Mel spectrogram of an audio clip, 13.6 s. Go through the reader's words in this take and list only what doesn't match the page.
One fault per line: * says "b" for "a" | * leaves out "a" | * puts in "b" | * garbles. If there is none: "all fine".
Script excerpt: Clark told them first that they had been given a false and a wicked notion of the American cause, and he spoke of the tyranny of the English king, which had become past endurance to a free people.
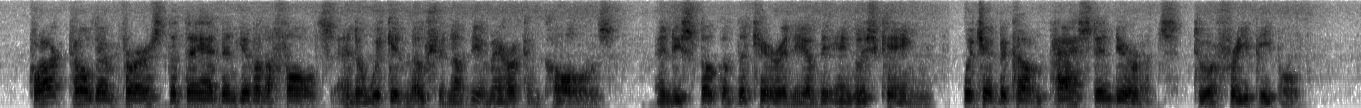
all fine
